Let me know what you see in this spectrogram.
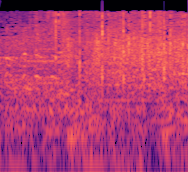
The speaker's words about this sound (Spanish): Y la iglesia de San Alfonso aplaude el que ha sido sin duda una jornada de sabor cofrade indefinible, indiscutible e indescriptible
